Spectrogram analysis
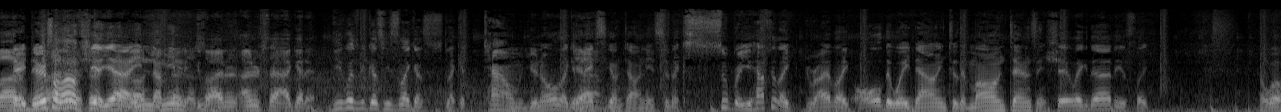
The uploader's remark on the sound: I had my digital recorder with me. We recorded this in the Tower Bar parking lot.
